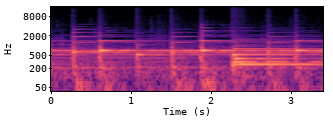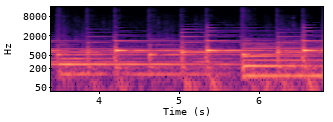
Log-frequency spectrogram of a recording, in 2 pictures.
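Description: Background music: short plucked notes in a steady repeating pattern over held chords, which change twice.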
